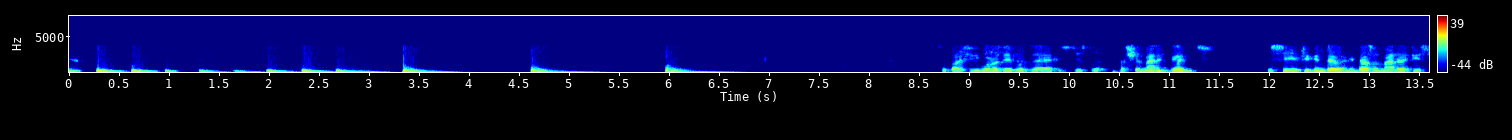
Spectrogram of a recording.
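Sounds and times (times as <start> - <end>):
shamanic frame drum beaten: 0.0 - 4.0, 4.6 - 5.4, 6.0 - 6.8
speech: 8.8 - 13.6.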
